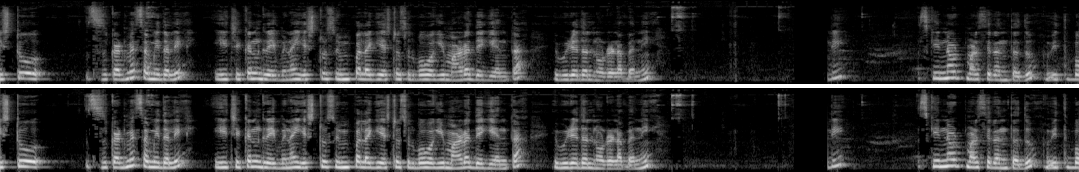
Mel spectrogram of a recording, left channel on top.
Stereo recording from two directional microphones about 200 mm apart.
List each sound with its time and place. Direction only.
0.0 s speech: 35° right (ahead or behind)
9.3 s speech: 35° right (ahead or behind)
